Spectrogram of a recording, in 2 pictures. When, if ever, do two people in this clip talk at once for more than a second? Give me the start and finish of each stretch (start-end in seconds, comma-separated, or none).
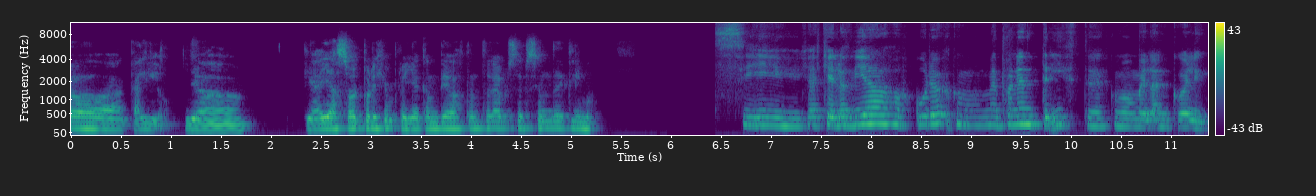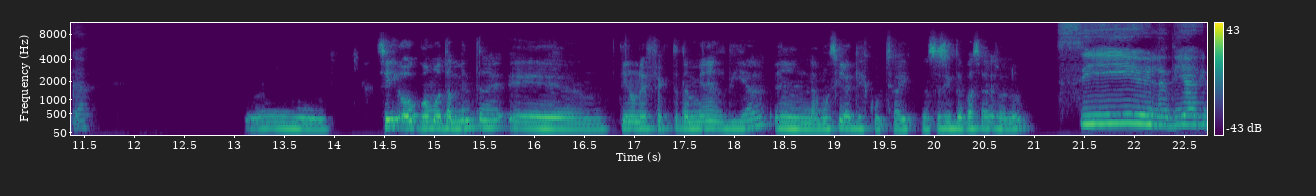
none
